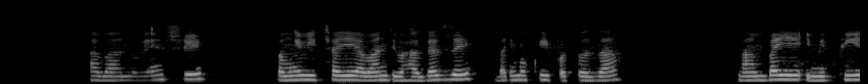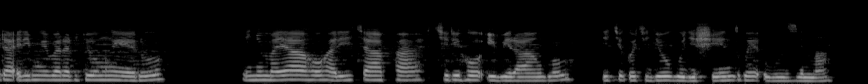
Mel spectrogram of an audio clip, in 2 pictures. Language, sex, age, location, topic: Kinyarwanda, female, 18-24, Kigali, health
